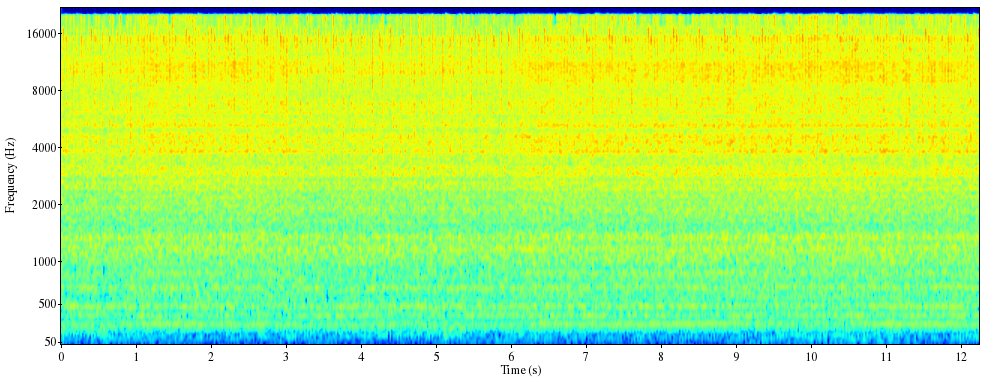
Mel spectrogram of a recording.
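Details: Toyota Camry 40 with 2.4 engine at idle: a sharp, ringing tick at about three per second, steady and constant, coming from near the alternator; engine knock, source not pinned down.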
